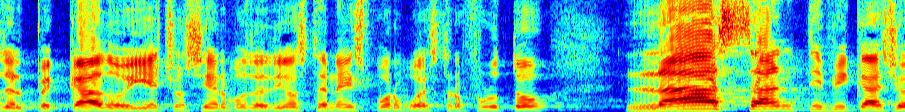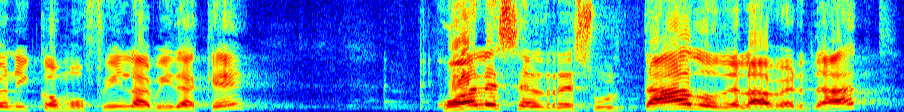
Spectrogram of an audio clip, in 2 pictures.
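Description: Noticeable background noise is present throughout. A man talks in a high voice, and his pitch varies in an ordinary way. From Mexico City. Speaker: preacher. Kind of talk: sermon. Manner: halting.

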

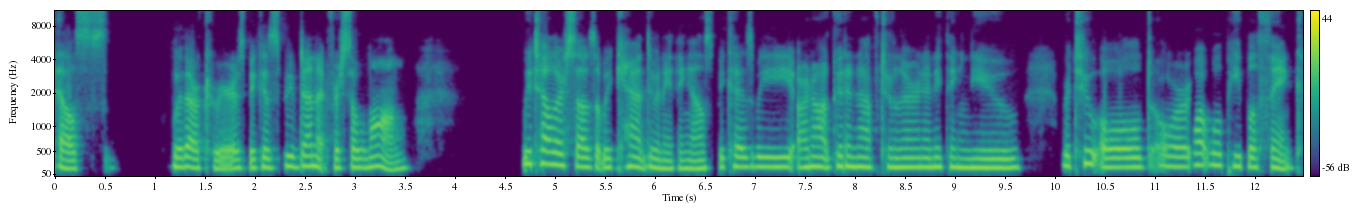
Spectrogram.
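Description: A woman with an ordinary speaking voice, medium pitch, ordinary pitch variation, very even loudness and a moderate pace, over a quiet background. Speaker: podcast host and life coach. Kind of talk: solo podcast monologue.

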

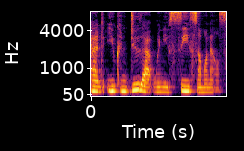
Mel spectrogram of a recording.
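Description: A woman with an American accent has an unremarkable speaking voice, medium in pitch with ordinary pitch variation. She speaks at a moderate pace on a very clean recording with a silent background. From US West, Salt Lake City, Utah. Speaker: author. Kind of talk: interview.

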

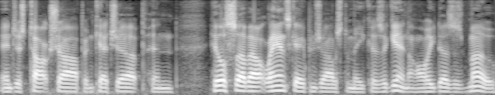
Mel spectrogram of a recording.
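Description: In a Southern US accent, a man talks at a fairly quick pace with a medium pitch and fairly even intonation, the sound dry and close with no echo. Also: very clean recording, silent background. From US South, Nashville, Tennessee. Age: 30s. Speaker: lawn care business owner. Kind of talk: casual chat. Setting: hotel room.

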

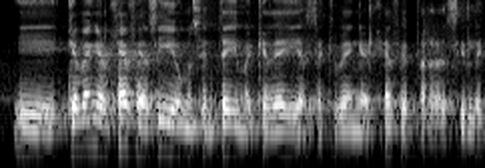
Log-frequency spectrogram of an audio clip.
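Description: A man's speech with ordinary pitch variation against noticeable background noise. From Bolivia, Sucre. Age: 60s. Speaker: archaeologist. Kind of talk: interview.

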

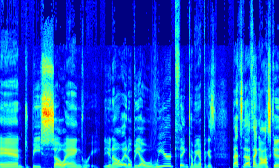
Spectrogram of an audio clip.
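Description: A man talks at a fairly quick pace in an unremarkable speaking voice, with lively intonation. The recording is very clean, with a silent background. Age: 30s. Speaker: comedian podcast co-host. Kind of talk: casual chat.

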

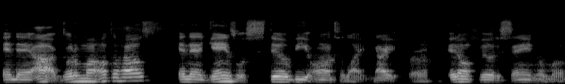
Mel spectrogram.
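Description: A man talks with an American accent in a plain, everyday voice. His pace is fairly quick, his intonation lively, and his loudness swings widely. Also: medium pitch for a man. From Orlando, Florida. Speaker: podcast guest, shoe cleaning business owner. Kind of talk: casual chat.

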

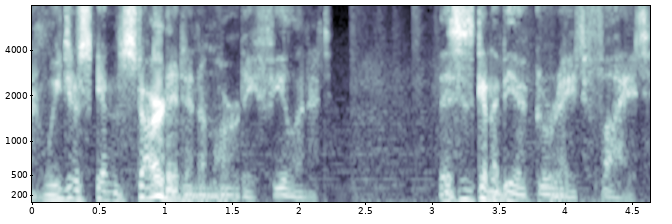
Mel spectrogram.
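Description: Over clear music in the background, a man puts on a raspy character voice with a very deep, low pitch, very wide pitch swings and a fairly quick pace. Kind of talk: gruff. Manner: confident, relishing the fight.

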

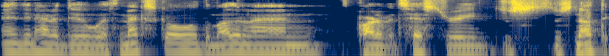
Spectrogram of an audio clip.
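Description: Dark and mellow in tone, a man's somewhat breathy, medium-pitched voice comes through on a very clean recording with a silent background. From United States, Mexican-American family. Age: 30s. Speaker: podcast host. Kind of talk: personal monologue.

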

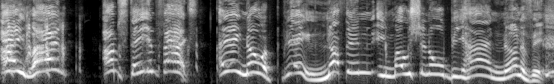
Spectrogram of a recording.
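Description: A man speaks at an extremely high pitch with very wide pitch swings. His pace is very slow. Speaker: podcast co-host. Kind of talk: casual banter, comedic rant.

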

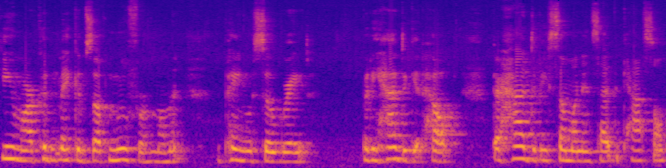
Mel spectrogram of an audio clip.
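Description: The clip consists of plain reading aloud.

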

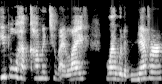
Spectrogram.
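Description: A woman's normal speaking voice with lively intonation. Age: 40s. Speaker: professional cheerleader and speaker. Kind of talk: interview.

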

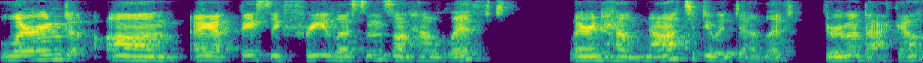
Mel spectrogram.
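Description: A woman speaks in a normal speaking voice at a moderate pace, her pitch fairly low and its variation ordinary. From US South, South Florida (Broward County). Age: 30s. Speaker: amateur bikini fitness competitor. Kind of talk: casual chat.

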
